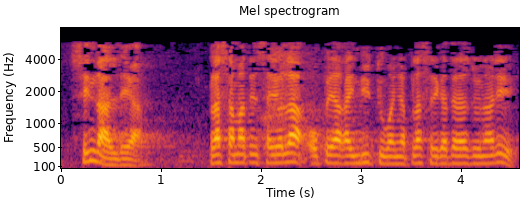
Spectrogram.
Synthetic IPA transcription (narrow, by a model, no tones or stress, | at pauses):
se̞jnd̪aːld̪e̞a̰ | plasaemat̪e̞nsajo̞laʔo̞pe̞aɣ̞ajnd̪it̪uβajɲaplasaɾikat̪e̞ɾazd̪ue̞naɾi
